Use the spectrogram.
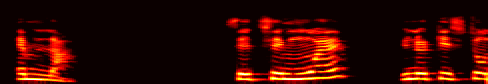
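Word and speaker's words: אמונה: définition une signification hébraïque la foi en hébreux se prononce MNA MNA ça s'écrit e m u n a h ça se prononce MNA c'est c'est moins une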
